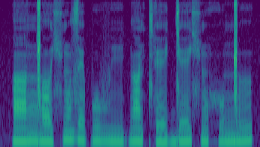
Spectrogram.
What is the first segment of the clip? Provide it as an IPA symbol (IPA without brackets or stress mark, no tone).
ã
